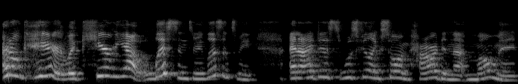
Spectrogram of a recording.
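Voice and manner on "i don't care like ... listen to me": loud, raised, angry shout. Retelling speaking to a crowd through a megaphone: retelling own angry screaming. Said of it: "I'm screaming in this megaphone".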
